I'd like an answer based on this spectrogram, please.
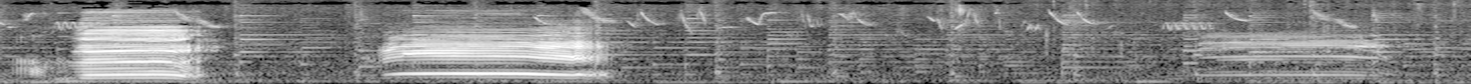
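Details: Cattle being driven to their barn during the rainy season give three loud, harmonic moos about a second long each, spaced a couple of seconds apart, with faint bird chirps behind.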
